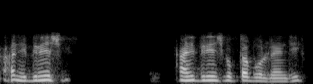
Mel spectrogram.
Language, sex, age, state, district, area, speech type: Punjabi, male, 30-45, Punjab, Kapurthala, urban, conversation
